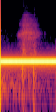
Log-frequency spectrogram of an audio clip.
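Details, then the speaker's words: Simulated diplacusis: a single steady pure tone heard as reference pitch, illustrating the hearing disorder in which an identical pitch is perceived differently in one ear than the other; headphones required. "Diplacusis is a hearing disorder that causes a person to perceive an identical pitch differently in one ear compared to the other."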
